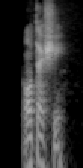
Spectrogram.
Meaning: 1. to taint 2. to blemish; to besmirch; to mar 3. to stain/harm someone's reputation
- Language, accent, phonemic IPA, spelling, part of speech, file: French, France, /ɑ̃.ta.ʃe/, entacher, verb, LL-Q150 (fra)-entacher.wav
